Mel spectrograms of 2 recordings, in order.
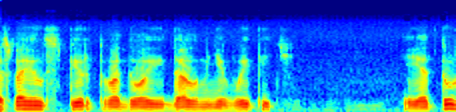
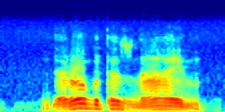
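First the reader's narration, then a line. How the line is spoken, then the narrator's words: Very sad driver. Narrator (Russian): очень печально ответил возница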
